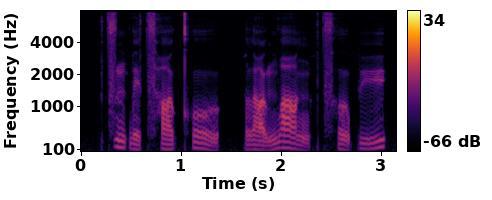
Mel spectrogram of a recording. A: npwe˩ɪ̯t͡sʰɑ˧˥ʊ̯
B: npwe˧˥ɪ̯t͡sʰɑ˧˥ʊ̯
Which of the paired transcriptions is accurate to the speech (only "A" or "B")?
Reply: A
